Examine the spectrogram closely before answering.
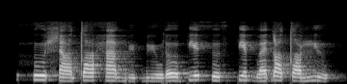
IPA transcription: h u˧ ɬ a˨ tˤ ɨ˧ h a˧ b ʉ˨ ɓ ʉ˨ w ɾ o˦˨ pʲ ɵ˦ θ u˧ θ pʲ ɐ˦ b ɐ˨˦ ɗ ʉ˧ tˤ ɵ˧ mʲ u˦˨

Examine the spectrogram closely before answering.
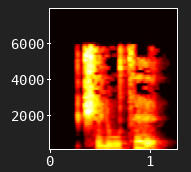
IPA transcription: t͡ʃʰ ɛ ɳ o tʰ ɛ

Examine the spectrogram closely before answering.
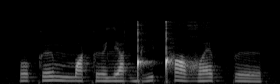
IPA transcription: o k ø mː ɑ k ø lʲ ɑ ɡ͡ǃ i ǃʰ ɑ ʁʷ ɛ pː ø

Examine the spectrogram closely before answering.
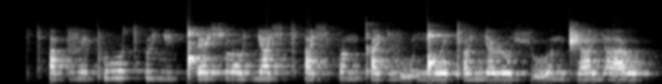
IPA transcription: t͡sʼ a p v e pʼ u o̯ t͡sʼ ɯ ʎ i ǃʼ ɛ ç lˠ o ʎ a ç t͡sʼ a ç p ʌ ŋ kʼ a ʎ v ṵ ŋ͡ǃ o e̯ tʼ ʌ ɲ ʌ ɭ o ç ṵ o̯ n d͡ʒ a j a o̯

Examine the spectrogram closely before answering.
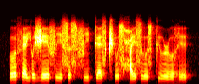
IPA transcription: ʊ θ ɛ j ʊ ʒ e f i s ʊ s f i k ɛ s t͡ʃʼ u s ħ e s l u s kʲ u ɹ ʊ ɦ ɪ

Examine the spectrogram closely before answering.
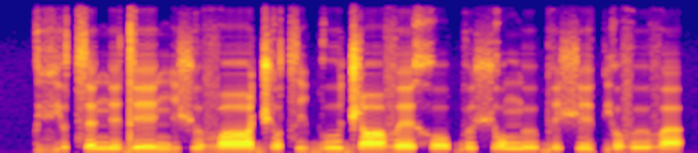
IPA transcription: vʲ ʊ t͡s ɛ ŋ e d eː ŋ i ʃ ɵ v ɑː d͡ʒ ɔ t͡s i b ʊː d͡ʒ ɑː v ɛ x ɔ b ɵ ʃ ɔ ŋ ɵː b e ʃ e pʲ ɔ v ɵː v a

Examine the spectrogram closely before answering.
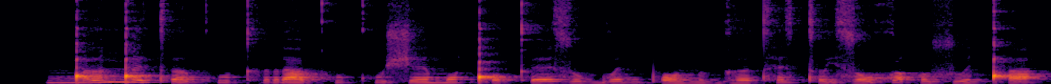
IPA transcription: ŋ͡ǃ ɜ ŋ͡ǃ ɛ tʼ ɜ kʷʰ ɜ kʰ r a kʷʰ ɛ kʷʰ ə ʃ ɛ m ɔ ǃʼ ɔ kʼ ɛ z o ɡʷ ɛ n pʼ ɔ n ɤ ɡʱ ɜ tʰ ɛ z tʼ ə j z ɔ xʷ ɛ qʷ ə sʷ ɛ ǃʼ a

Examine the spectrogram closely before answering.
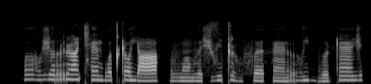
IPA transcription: ɣ ɔ̤˦ ʒ ʌ˦ r ɭ ɑ̃˦ cʰ ɛ̃˧ b ɔ˧ t ʈ ɔ˦ j ɑː˧ | v ɔ̃˨ v ɛ˨ ʃ z i˧ t ɭ ɔ̤˨ f ɜ˨ θ æ̃˨ r ɔ̤˧ j b ʊː˨ ʈ æ̃˦ ʒ

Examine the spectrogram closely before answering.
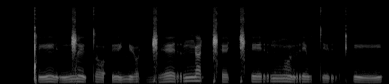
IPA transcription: ǃ ẽː˩˧˩ r ŋ͡ǁ ɛ̃˧˩˧ t ɔ˩ ʔ ɪː˧˩˧ lʲ ɔ˩˧˩ ɡ͡ǁ ɛː˩˧˩ r ŋ a˥˩ ǁʰ ɛ˩˥ ǁʰ e˧ r ŋ ɔ̃˥˩ r e˧ w t ɪ˩ r kʰ ẽ˧˩˧

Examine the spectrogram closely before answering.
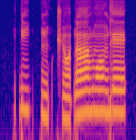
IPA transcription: ɗ i˦ k͡p ĩ˨ p t͡ʃ ɔ̃˨ ɗ ã˦ v ɔ̃˦ ɡ ɛ˦

